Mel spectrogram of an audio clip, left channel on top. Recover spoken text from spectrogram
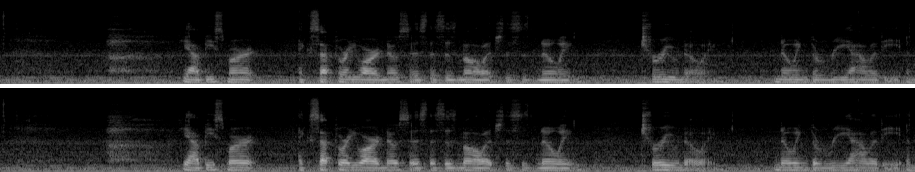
Yeah, be smart. Accept where you are. Gnosis. This is knowledge. This is knowing. True knowing. Knowing the reality and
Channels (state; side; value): normal; both; correlation 0.62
